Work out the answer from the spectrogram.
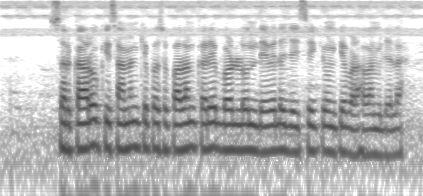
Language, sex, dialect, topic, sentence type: Bhojpuri, male, Southern / Standard, agriculture, statement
